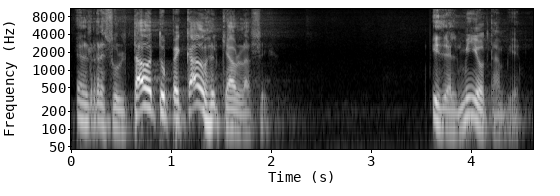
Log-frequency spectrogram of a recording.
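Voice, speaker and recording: A man preaching a sermon in a Honduran Spanish accent, speaking slowly and emphatically, with sudden loud rises and soft drops. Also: mid-range voice, big pitch swings. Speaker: apostle preaching. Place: large church hall. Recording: reverberant church hall.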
